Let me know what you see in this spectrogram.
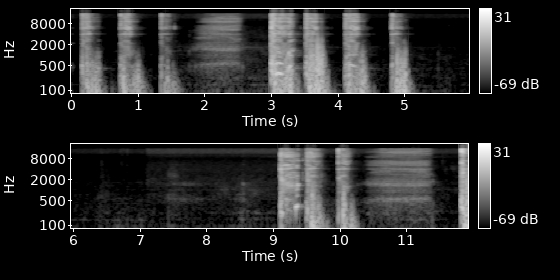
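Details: Girl with a barking cough of unknown cause: two bouts of four to five harsh, barking coughs, each followed by a wheezy indrawn breath; barking cough.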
